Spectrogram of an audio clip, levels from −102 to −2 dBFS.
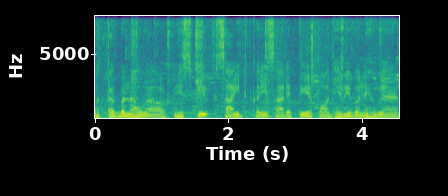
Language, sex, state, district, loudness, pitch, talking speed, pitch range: Hindi, male, Uttar Pradesh, Muzaffarnagar, -16 LUFS, 165 Hz, 170 wpm, 155-170 Hz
